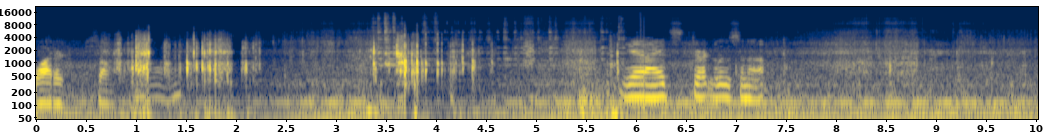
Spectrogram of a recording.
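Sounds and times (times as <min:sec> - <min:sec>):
tool clicking and scraping on pipe: 0:03.3 - 0:06.1.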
